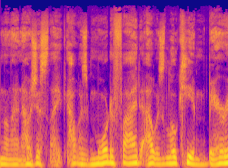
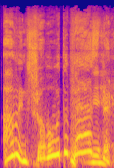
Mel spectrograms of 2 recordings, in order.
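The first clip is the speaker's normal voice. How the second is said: put-on much higher voice of a frightened eleven-year-old; scared kid; 13 semitones higher than usual. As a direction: sound like a child caught out. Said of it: "I'm, like, eleven years old".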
